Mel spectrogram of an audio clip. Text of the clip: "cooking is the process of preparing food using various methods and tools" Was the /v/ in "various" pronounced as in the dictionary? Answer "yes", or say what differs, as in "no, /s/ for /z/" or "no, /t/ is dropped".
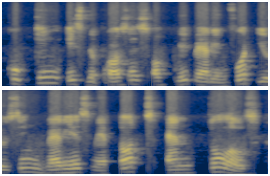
yes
